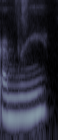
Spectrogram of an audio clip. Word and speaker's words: Emris: Hello, this is a time lapse of my character sheet for my character em-ree. The S is silent.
